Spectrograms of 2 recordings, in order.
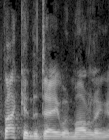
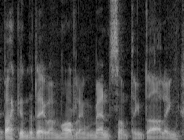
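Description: First: Said in the usual way. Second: Lower, softer take on a glamorous mother; imitating mother. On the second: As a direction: quote your mother in a low, soft aside, dropping onto "darling". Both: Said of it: "as she said".

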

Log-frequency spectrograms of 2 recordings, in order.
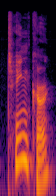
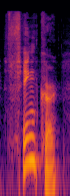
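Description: First: "Tinker" starting on a crisp T; hard T pronunciation. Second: "thinker" starting on a clear TH; higher, deliberate "thinker" with TH, not T; TH pronunciation. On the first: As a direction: say "Tinker" with a plain T, as in T I N. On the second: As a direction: say "thinker" slowly, tongue to teeth for TH. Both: Shown as a demonstration. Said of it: "they must be pronounced differently".

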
